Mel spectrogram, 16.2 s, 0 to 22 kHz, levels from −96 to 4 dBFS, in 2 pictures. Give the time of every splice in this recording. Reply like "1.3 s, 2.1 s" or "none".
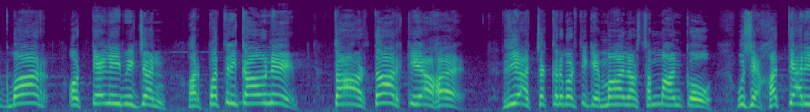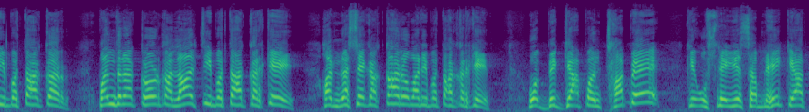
none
